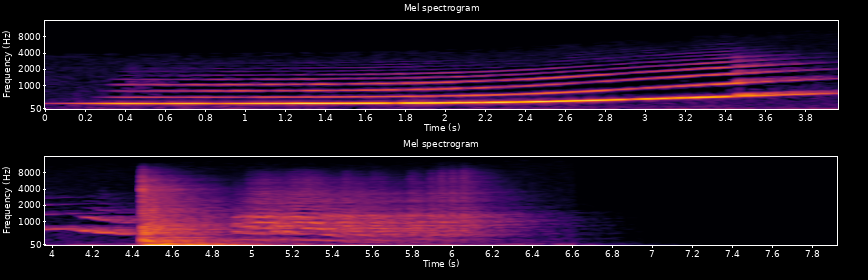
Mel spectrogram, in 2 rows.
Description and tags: Door creaking 04 2
close, closing, clunk, creak, creaking, creaky, door, handle, hinge, hinges, lock, open, opening, rusty, shut, slam, slamming, squeak, squeaking, squeaky, wood, wooden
